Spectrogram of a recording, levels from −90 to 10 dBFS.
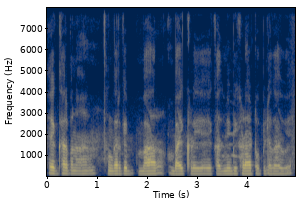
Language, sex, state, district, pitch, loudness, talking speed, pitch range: Hindi, male, Uttar Pradesh, Varanasi, 135 Hz, -21 LUFS, 215 wpm, 130-135 Hz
